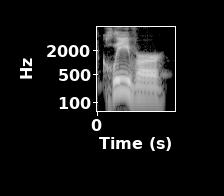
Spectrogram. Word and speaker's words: Cleaver: He pronounced his last name Cleaver, but there were a bunch of other families in the Leechburg area with that last name. They pronounced their last name Clever.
